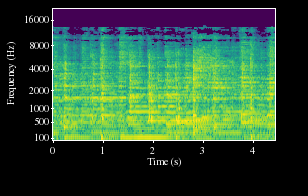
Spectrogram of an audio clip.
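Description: Live sertanejo band playing an instrumental passage, with electric guitars and bass guitar carrying the tune over a held bass line.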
